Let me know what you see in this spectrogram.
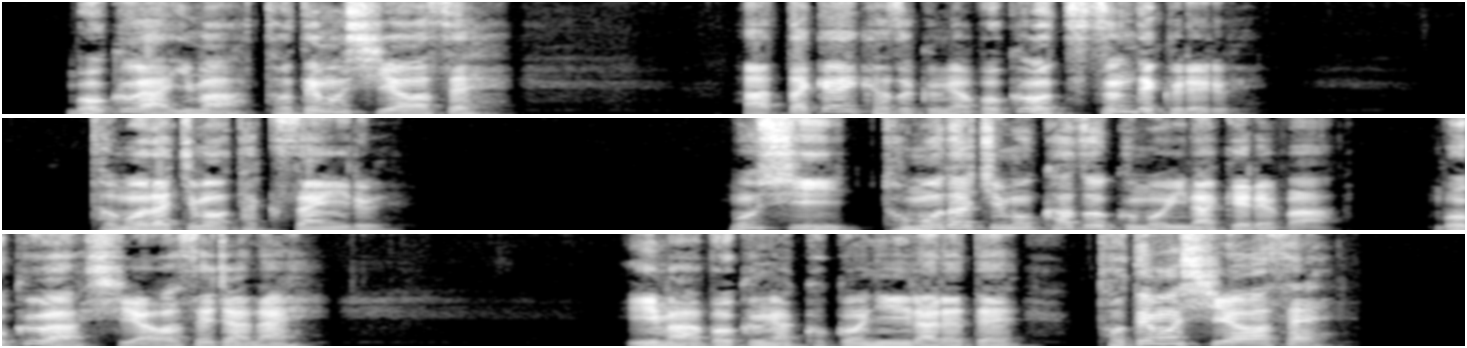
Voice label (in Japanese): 青年モノローグ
